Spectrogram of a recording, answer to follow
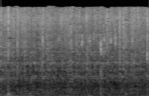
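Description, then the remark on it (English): Feta sizzles in hot vegetable oil in a frying pan: a steady crackle and hiss of frying, with dense popping that holds evenly throughout and no voices. “I just heated up a little bit of vegetable oil in a frying pan. And now I'm adding... You're frying the feta.”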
